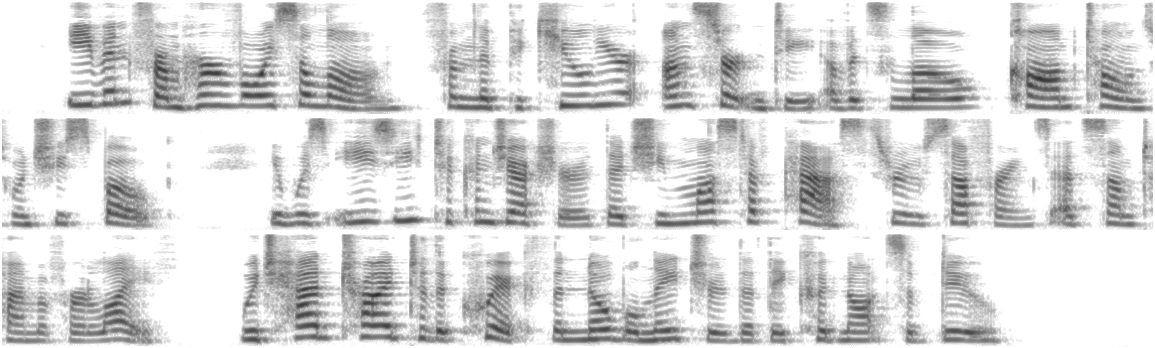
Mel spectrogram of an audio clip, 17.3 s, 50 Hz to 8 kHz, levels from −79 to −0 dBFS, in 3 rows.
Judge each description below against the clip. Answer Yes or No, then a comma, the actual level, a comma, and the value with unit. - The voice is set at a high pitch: Yes, high, 235 Hz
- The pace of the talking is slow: No, average, 170 wpm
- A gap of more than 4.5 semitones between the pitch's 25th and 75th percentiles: No, average, 4.1 semitones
